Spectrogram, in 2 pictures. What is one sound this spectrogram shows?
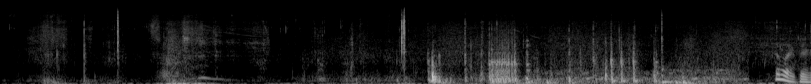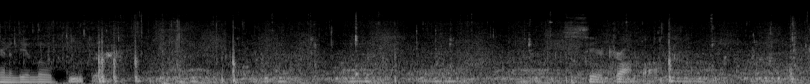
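Water laps gently against a small boat.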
